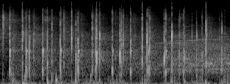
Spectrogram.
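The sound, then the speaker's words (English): Applause for frontline healthcare workers: a dense, irregular run of sharp, crisp claps from a few pairs of hands, fairly loud and heard alone for about two seconds. “Applause to the frontliners.”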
